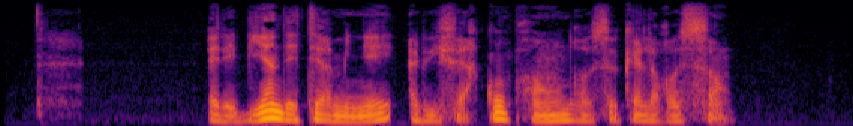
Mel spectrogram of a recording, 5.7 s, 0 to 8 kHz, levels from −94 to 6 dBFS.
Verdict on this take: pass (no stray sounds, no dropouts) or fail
pass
